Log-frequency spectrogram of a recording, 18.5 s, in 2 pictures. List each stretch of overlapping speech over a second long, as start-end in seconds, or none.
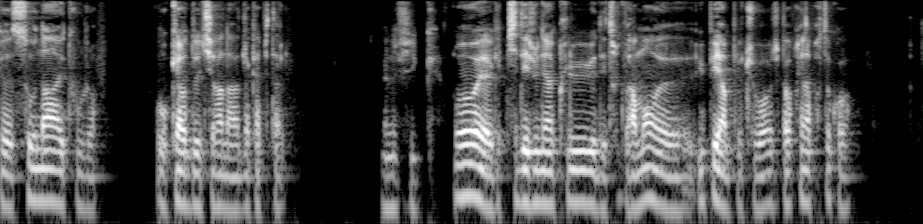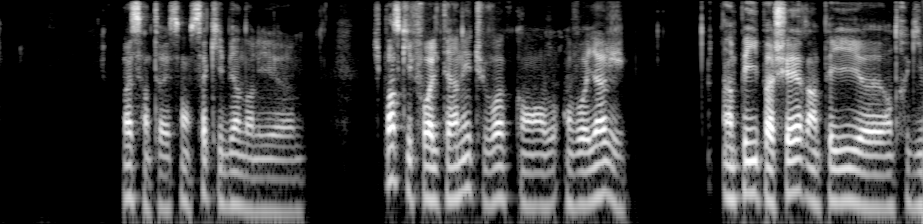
none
